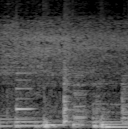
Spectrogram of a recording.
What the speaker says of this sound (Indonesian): Kemudian oseng-oseng ki sebentar,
